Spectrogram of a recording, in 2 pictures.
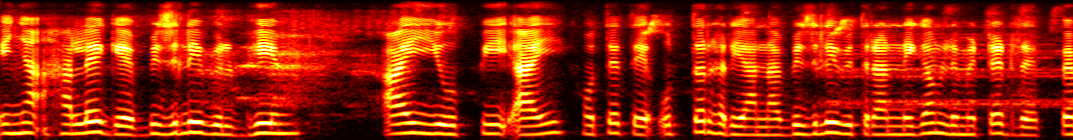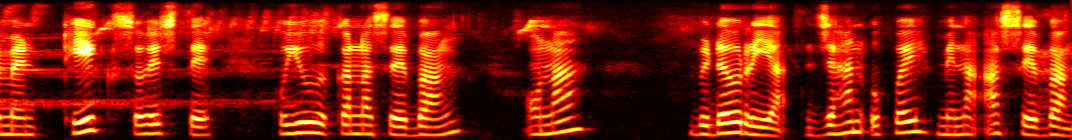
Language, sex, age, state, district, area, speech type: Santali, female, 45-60, Jharkhand, Bokaro, rural, read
